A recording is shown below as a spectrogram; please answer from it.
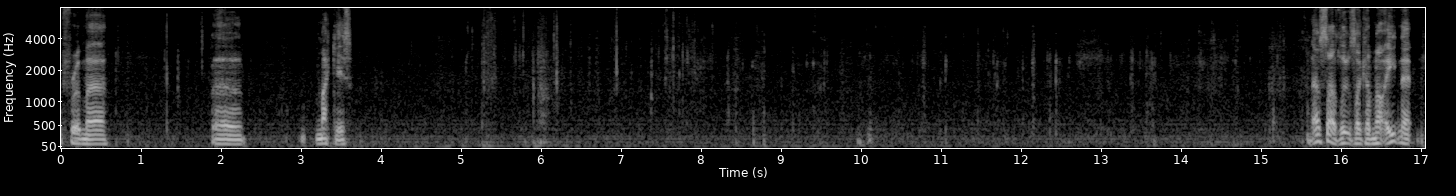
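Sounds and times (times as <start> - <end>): chewing clicks and smacks: 5.0 - 14.4.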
